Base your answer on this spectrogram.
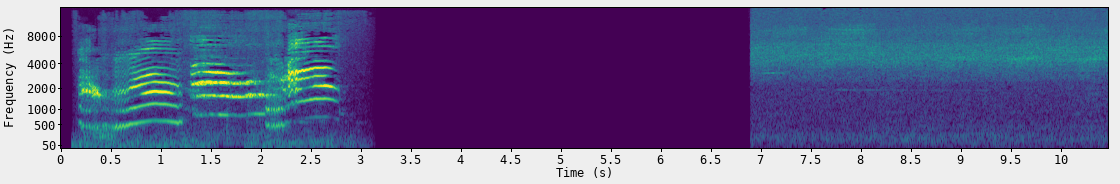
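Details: Namba, a one-eyed rescued feral kitten, gives three loud, harmonic, rising-then-falling meows in quick succession indoors, then goes silent before a steady soft hiss takes over.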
